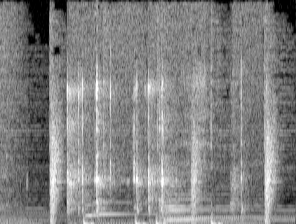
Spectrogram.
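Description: Typing on a computer keyboard: a run of about ten separate keystrokes, over steady background music.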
